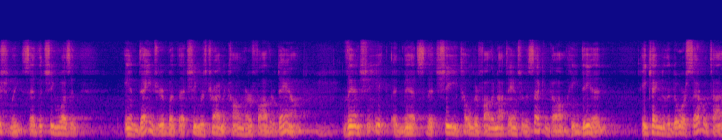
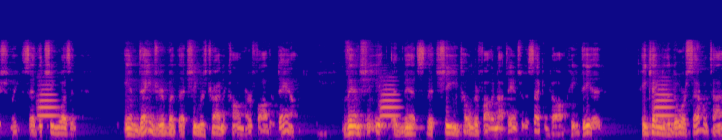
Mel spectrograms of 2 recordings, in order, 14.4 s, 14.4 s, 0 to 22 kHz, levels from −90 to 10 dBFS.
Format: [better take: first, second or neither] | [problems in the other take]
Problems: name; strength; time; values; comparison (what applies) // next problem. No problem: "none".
first | noise reduction (classical method spectral subtraction)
